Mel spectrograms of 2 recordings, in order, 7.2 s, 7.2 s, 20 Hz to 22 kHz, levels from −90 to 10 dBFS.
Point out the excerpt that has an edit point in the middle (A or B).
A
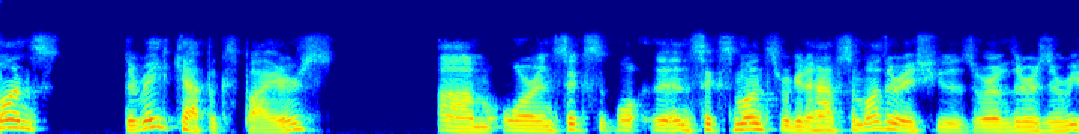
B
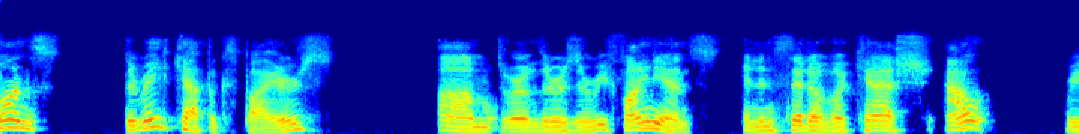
B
